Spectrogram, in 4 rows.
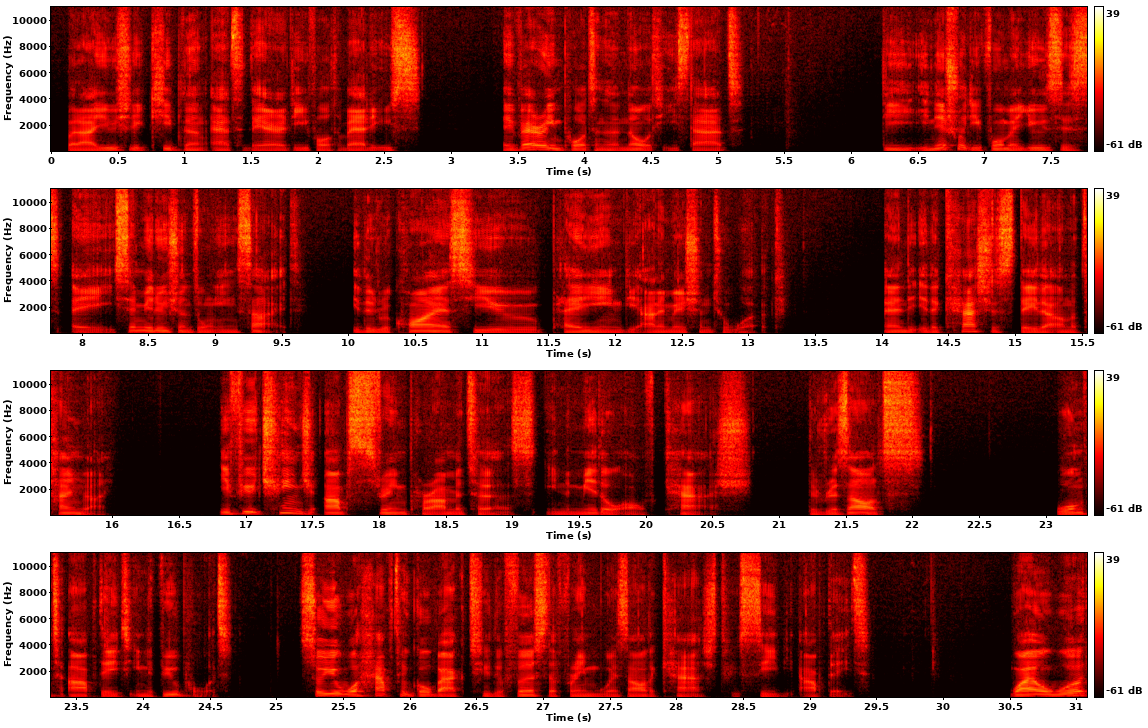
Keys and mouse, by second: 0.9 space, 3.3 ctrl+a, 3.3 ctrl+alt+shift+q, 6.2 click, 8.6 ctrl+a, 10.9 click, 11.5 space, 14.3 space, 17.0 click, 18.2 click, 19.7-20.3 drag, 21.3-25.0 drag, 26.5 shift+space, 28.9-31.0 drag.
